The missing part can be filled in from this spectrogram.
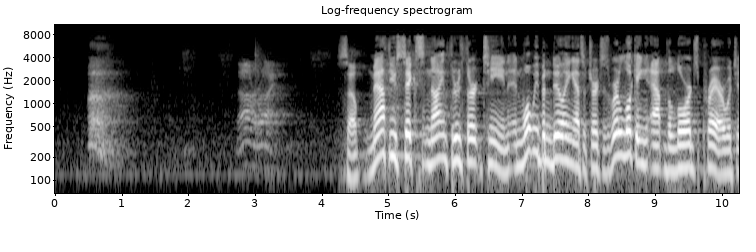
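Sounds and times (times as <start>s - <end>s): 
short breathy coughs with a rough voiced edge: 0.5s - 1.2s
speech: 4.3s - 10.2s.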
